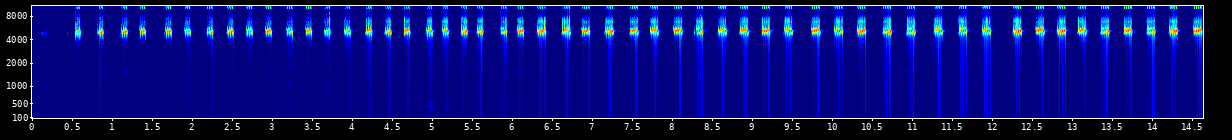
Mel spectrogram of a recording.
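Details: Loud night chirping of a cricket: an even train of crisp, high-pitched pulsed chirps, around three and a half per second, keeping a regular beat for the whole stretch with a quiet background.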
